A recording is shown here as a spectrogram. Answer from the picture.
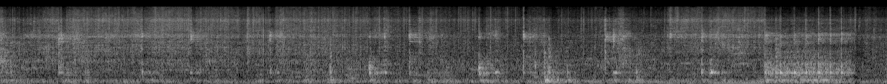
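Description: Beef liver and spleen frying in oil in a wok, a steady sizzle, while a metal slotted spatula stirs them, scraping and clicking against the pan at irregular moments.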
